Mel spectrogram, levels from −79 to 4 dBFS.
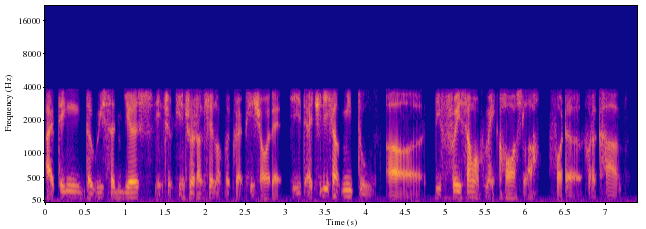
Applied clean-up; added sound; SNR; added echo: neural diffusion model UNIVERSE++.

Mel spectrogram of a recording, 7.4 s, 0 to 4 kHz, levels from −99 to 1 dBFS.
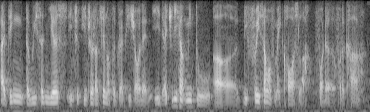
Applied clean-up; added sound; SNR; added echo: none; none; none; none.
